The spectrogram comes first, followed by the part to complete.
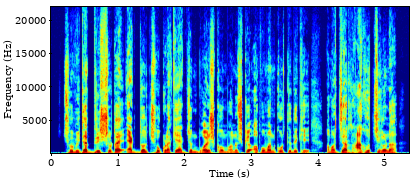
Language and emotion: Bengali, angry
